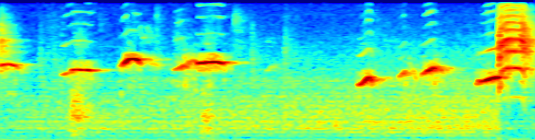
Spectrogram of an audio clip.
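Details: Pet cockatiel whistling the Happy Birthday tune: clear whistled notes, some sliding and some steady, in short phrases with pauses, ending in a harsh, raspy squawk.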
